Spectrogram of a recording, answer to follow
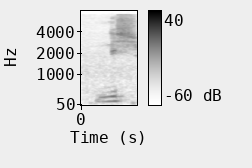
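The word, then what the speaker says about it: niche: तो American English में निच बोलते हैं और यूके इंग्लिश में निश बोलते हैं।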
